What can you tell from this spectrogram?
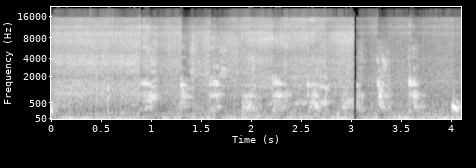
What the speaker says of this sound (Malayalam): നമുക്ക് ഈ തേങ്ങ ചിരകി വെച്ചത് വറുത്തെടുക്കാമെന്ന് അതിൽ കുറച്ച് എണ്ണ ഒഴിച്ചിട്ട്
